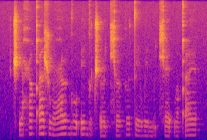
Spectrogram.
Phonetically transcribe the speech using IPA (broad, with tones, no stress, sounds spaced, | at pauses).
t͡ʃʼ e˩ ħ ɵ˥ qʼ ɛ˥ ʂ u˩ ʕ ə˞˥ ɡ o˥ ʔ e˥ ɡ ɵ˩ t͡ʃʼ ə˞˩ t͡ɕʰ ə˞˩ k ɵ˥ t e˩ w e˩ b ʊ˩ t͡ɕʰ ɛ˩ ʔ u˩ qʼ ɛ˥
